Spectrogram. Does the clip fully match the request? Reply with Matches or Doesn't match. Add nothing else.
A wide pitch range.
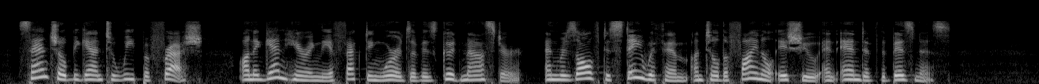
Doesn't match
